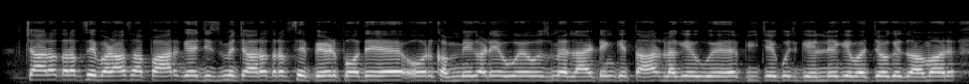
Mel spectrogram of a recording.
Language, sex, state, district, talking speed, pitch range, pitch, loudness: Hindi, male, Uttar Pradesh, Budaun, 210 wpm, 190-200 Hz, 195 Hz, -13 LUFS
